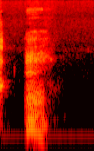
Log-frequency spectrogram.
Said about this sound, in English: Have a quick sip of this drink, parched.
